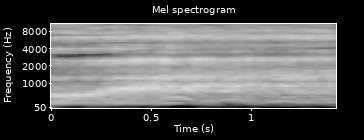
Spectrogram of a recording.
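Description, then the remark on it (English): A loud, rasping krayt dragon roar, played as a recording by the droid DV9 in a huge room with a deep pit, held for about a second and a half with a slowly bending, groaning pitch and no voices. “It's DV9 playing the sound of a crate dragon to freak out Bebo.”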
